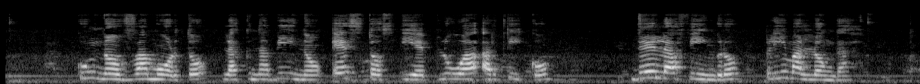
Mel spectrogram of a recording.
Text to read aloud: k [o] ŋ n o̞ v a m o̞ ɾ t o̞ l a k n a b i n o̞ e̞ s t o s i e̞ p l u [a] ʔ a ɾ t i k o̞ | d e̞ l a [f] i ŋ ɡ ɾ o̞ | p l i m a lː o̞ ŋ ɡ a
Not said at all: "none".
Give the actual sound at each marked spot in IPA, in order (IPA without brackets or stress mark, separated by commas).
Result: u, a, f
